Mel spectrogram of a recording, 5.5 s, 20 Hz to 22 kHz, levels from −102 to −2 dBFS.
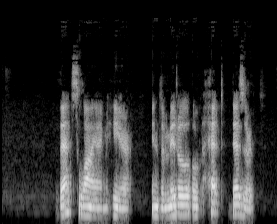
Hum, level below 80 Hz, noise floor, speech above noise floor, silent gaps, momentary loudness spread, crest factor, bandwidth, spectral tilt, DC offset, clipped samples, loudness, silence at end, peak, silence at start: none; -62 dBFS; -70 dBFS; 51 dB; none; 9 LU; 18 dB; 8.4 kHz; -5 dB/octave; under 0.1%; under 0.1%; -20 LUFS; 0.5 s; -2 dBFS; 1.2 s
